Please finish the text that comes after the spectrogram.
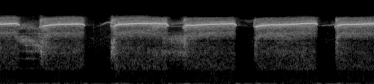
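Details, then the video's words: Swiftlet roosting sound for a bird-house sleeping and nesting room: loud rasping, hiss-like buzzes lasting around half a second each, broken by short silences, with a steady high whistled tone inside every burst. "Suara Inap Burung Walet"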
